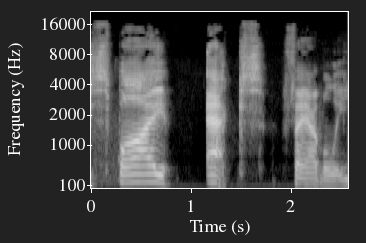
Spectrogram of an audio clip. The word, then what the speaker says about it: Spy x Family: It's actually Spy X Family. You know, like Hunter Hunter has the X. It's another series with a silent X.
